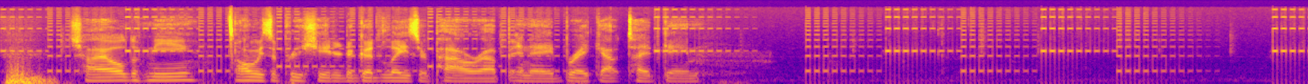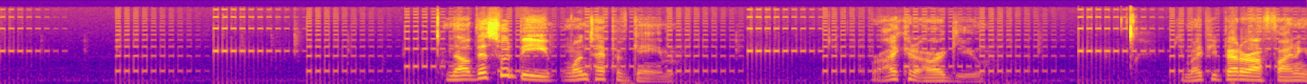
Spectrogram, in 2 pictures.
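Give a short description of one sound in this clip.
Short electronic beeps repeat at a steady pace as a ball bounces in a video game.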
